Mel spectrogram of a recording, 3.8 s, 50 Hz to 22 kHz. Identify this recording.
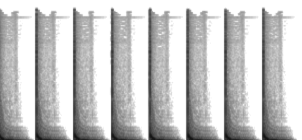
Rpeople 127 KICKLOOP 09
Kick Drum Loop
kick-drum, loop, sample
